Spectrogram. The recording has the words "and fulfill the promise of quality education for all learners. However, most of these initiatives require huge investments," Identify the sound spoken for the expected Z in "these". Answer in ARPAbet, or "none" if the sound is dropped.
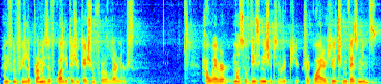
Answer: S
